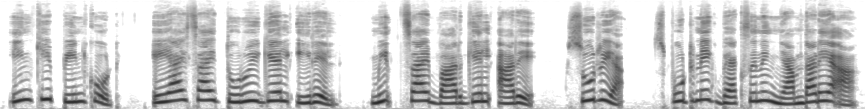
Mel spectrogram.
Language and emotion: Santali, neutral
